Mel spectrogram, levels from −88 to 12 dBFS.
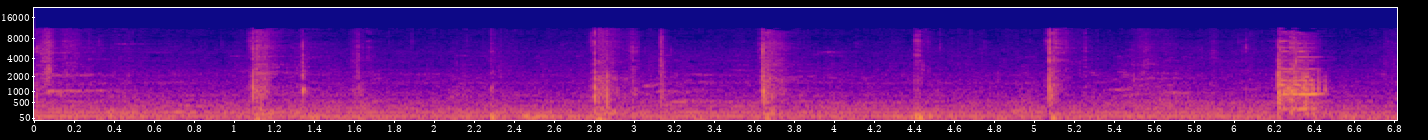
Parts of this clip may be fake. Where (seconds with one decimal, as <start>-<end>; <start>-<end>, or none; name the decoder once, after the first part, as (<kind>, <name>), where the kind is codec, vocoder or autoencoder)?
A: none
